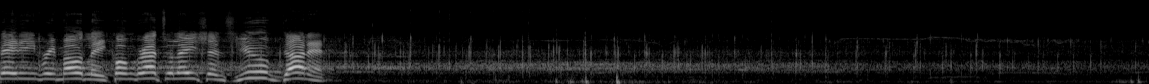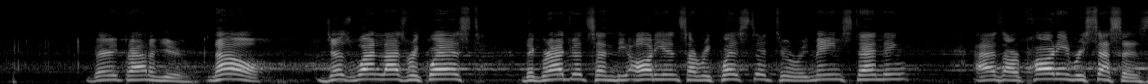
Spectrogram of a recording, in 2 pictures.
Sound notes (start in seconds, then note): 8.1 applause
